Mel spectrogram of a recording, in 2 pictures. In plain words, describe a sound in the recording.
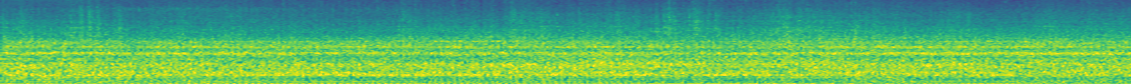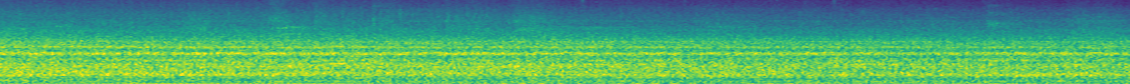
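A diesel locomotive engine idles with a loud, steady rumble that slowly fades a little.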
